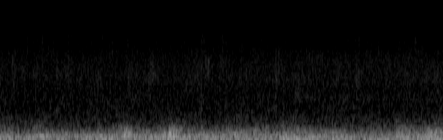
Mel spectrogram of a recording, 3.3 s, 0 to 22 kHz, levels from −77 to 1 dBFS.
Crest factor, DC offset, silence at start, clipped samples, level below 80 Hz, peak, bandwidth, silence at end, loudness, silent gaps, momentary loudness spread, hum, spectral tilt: 14 dB; under 0.1%; 0 s; under 0.1%; -44 dBFS; -26 dBFS; 10 kHz; 0 s; -42 LUFS; none; 4 LU; none; -7 dB/octave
